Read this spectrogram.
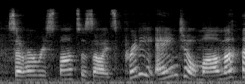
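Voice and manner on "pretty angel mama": put-on high childlike squeal, louder on Mama; little girl voice. Mother voicing her daughter's usual reply, high child voice. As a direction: sing it out like a delighted four-year-old.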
